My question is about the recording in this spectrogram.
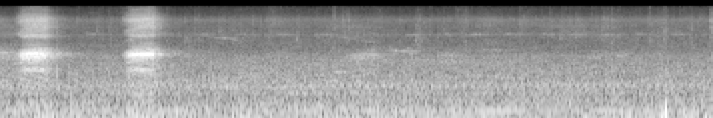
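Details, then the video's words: Crows calling toward the person recording: two loud harsh caws in quick succession at the start, then a faint distant call and a low thump near the end over quiet outdoor background. "crows calling me"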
